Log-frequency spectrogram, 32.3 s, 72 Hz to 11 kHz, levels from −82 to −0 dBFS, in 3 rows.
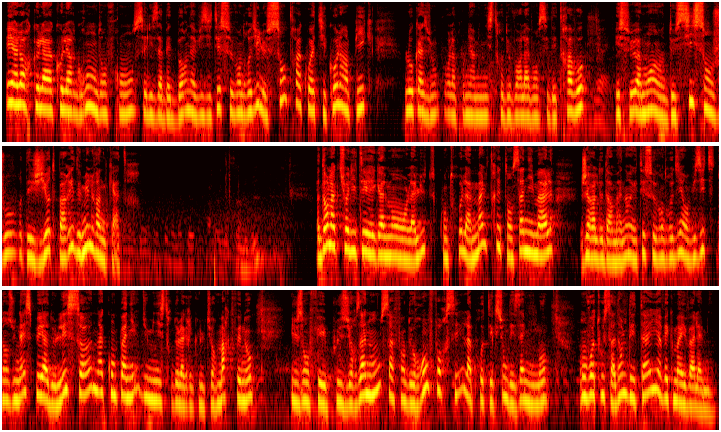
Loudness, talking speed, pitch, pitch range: -29 LUFS, 170 wpm, 215 Hz, 190-245 Hz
